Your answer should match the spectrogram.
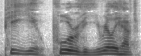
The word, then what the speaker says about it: Purvi: Her name's Purvi. P-U, Purvi. You really have to pronounce that right.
